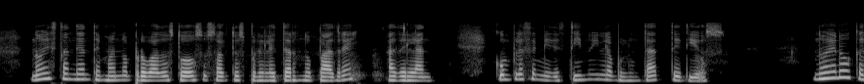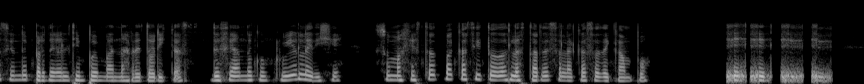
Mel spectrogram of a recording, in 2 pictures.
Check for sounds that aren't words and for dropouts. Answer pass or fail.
fail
